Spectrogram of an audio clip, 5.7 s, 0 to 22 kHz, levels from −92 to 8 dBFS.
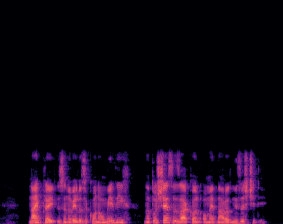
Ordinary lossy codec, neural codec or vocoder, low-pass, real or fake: none; none; 7.2 kHz; real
